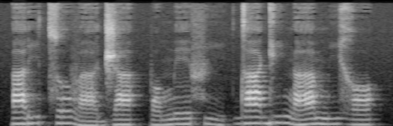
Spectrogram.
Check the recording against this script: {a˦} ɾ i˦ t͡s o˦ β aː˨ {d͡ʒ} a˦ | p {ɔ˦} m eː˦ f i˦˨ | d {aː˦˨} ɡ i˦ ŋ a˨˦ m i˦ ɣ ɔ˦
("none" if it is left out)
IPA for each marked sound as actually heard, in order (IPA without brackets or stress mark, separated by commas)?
a˦, d͡ʒ, ɔ˨, aː˦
